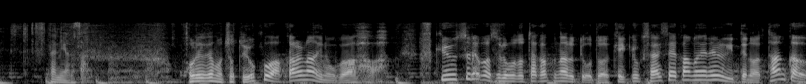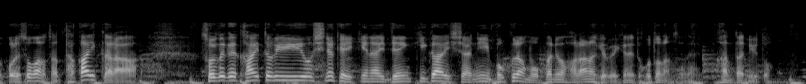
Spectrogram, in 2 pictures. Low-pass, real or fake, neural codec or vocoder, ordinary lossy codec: 7.2 kHz; fake; codec, 16 kHz, 4 kbps, FreqCodec, larger model; none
